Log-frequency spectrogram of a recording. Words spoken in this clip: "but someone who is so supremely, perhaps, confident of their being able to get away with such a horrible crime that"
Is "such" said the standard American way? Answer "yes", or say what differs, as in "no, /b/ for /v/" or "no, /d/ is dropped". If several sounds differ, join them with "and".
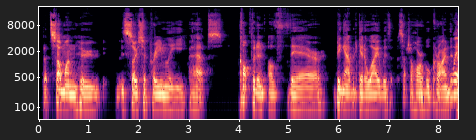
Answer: yes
